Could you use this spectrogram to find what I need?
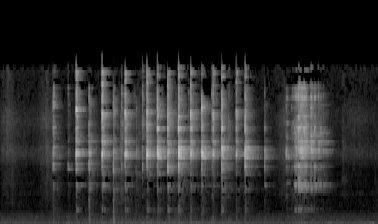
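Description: A spoon clinks rapidly against a glass, stirring.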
